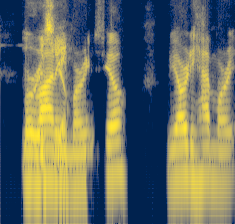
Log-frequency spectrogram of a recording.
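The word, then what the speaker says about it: Ronny Mauricio: Ronnie Mauricio.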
